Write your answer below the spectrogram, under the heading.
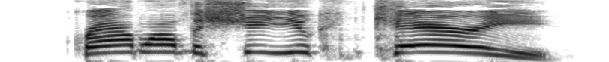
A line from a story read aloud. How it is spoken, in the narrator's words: he shouted to Cooper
